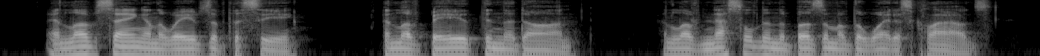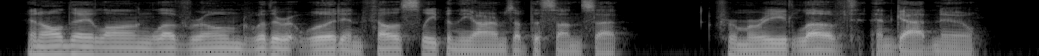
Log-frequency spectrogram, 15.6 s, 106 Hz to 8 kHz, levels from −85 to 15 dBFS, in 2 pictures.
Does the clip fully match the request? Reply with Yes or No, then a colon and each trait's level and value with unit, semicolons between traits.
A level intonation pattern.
No: average, 3.2 semitones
